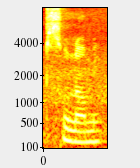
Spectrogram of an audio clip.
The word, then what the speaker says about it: tsunami: T is silent, so we will call it tsunami.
